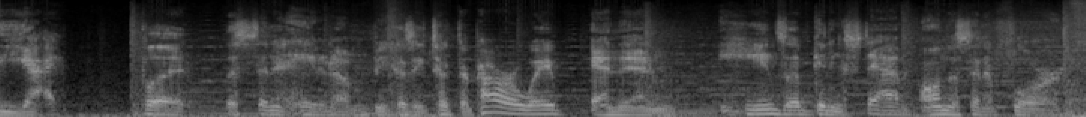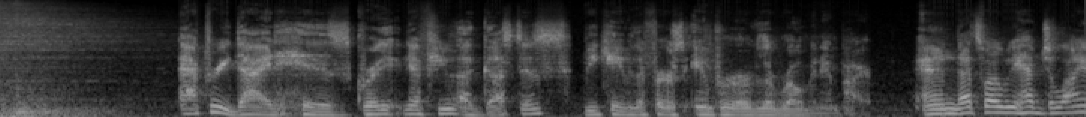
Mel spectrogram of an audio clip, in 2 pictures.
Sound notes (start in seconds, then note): none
